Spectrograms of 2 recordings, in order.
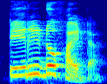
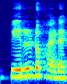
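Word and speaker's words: Pteridophyta: প্রথম যার মধ্যে সংবহন কলা দেখা যায় সেটা হচ্ছে ফার্ন বা টেরিডোফাইটা। পি কিন্তু সাইলেন্ট এখানে। কেমন? টেরিডোফাইটা, পি পেরিডোফাইটা কিন্তু নয়, টেরিডোফাইটা।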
